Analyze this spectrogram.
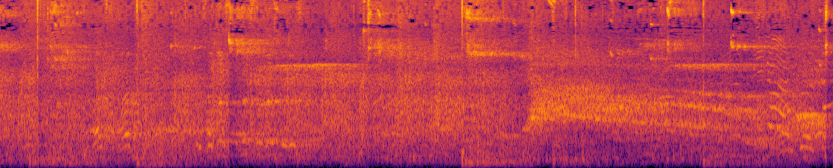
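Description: A volleyball is struck with sharp thumps in a large echoing gym.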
